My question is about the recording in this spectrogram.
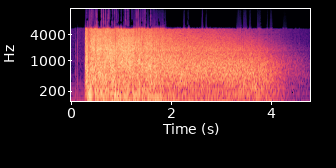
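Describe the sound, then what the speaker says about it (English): An ammunition magazine explodes aboard the sinking battleship HMS Barham, one sudden, very loud blast that rolls on as a long, roaring rumble and fades over several seconds. "A magazine explodes."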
